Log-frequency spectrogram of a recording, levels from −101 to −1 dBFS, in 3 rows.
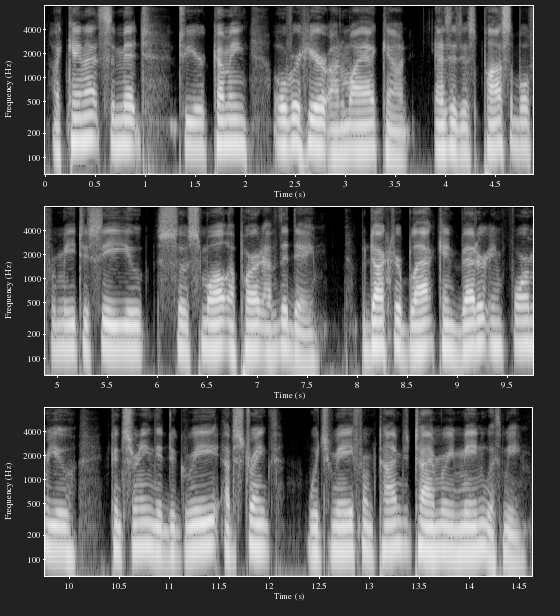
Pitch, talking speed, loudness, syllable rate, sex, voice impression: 130 Hz, 195 wpm, -18 LUFS, 4.9 syllables/s, male, masculine, adult-like, slightly refreshing, sincere, friendly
